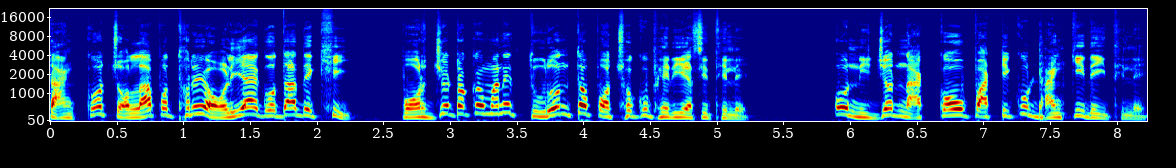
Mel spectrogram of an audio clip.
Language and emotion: Odia, disgusted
